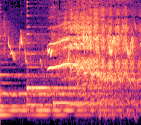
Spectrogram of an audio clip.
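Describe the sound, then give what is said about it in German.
Horses neigh in a mountain meadow pasture beside a fence, where brown, black and white horses trot over. Faint whinnies rise and fall in wavering sweeps, with light hoof clip-clop underneath. “Neugierig kommen die Tiere an den Zaun getrabt, als du an der Weide entlang spazierst.”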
